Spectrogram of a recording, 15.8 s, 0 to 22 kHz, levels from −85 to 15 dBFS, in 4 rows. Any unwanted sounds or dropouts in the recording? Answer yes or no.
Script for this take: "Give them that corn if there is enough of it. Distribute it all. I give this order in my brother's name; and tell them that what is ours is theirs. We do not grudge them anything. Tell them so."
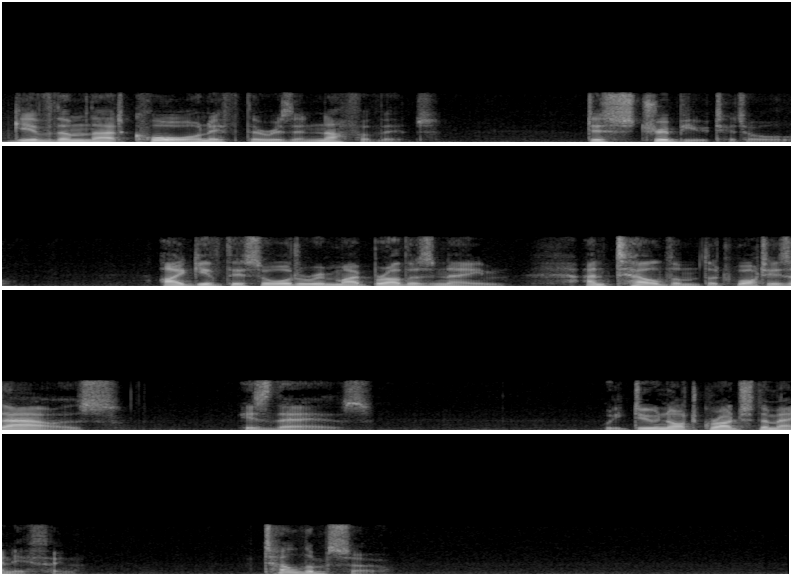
no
